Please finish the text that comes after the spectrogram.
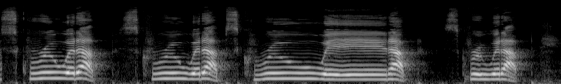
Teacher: a back vowel with a schwa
